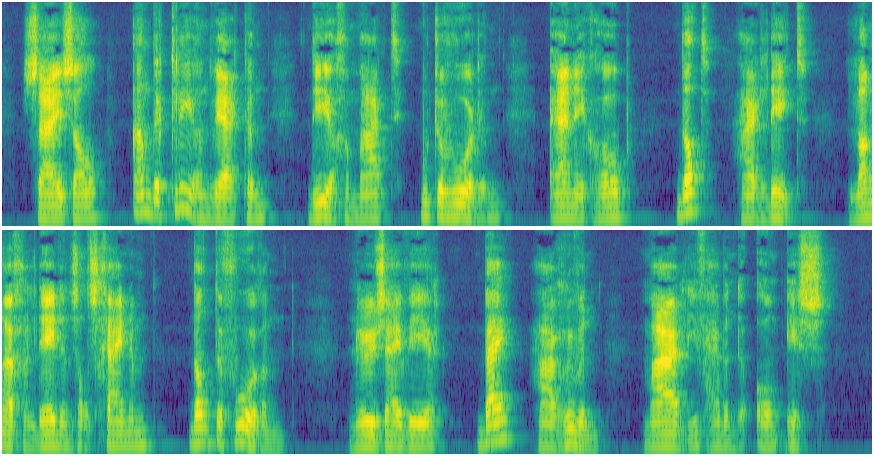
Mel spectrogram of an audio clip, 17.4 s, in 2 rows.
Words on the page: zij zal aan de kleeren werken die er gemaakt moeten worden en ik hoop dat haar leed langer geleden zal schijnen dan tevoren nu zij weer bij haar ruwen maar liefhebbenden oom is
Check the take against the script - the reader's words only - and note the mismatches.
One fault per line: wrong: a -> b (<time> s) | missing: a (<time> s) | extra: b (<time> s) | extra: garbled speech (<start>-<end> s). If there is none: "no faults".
no faults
